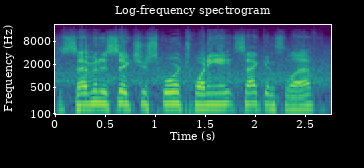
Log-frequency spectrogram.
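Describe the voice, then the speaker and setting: An American man giving live play-by-play football commentary in a folksy, animated way, full of homespun exclamations and bursting into loud calls. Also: sits high, moderate pace, a little hiss or hum. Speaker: play-by-play sports commentator on a radio watch party.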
